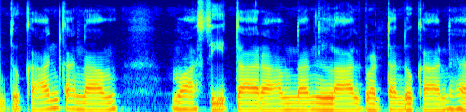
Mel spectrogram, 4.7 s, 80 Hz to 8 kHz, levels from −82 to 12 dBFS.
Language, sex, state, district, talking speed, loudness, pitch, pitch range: Hindi, male, Jharkhand, Garhwa, 115 wpm, -14 LUFS, 125 Hz, 120-135 Hz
